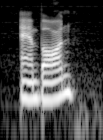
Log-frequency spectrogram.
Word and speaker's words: Ambon: The story that I'm going to tell you takes place on an island in Indonesia called Ambon. I've seen it pronounced Ambon, Ambon, Ambon, but. Abon. Abon. A M B O N. I'm going to say Ambon.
